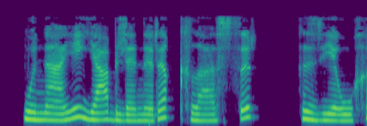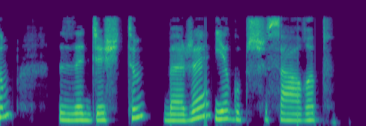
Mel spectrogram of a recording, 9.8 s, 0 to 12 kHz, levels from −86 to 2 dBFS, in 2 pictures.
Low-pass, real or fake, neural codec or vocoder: 7.2 kHz; real; none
